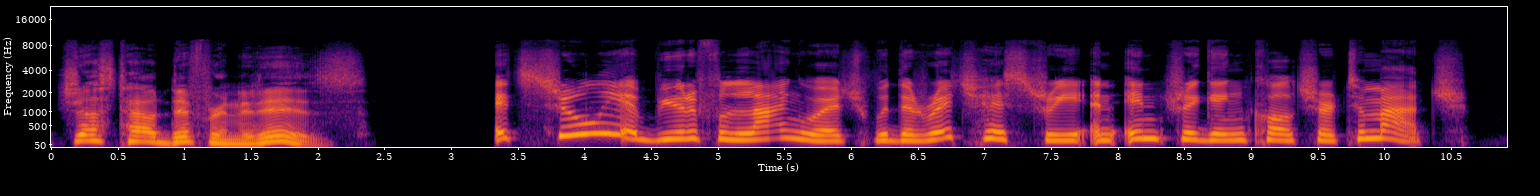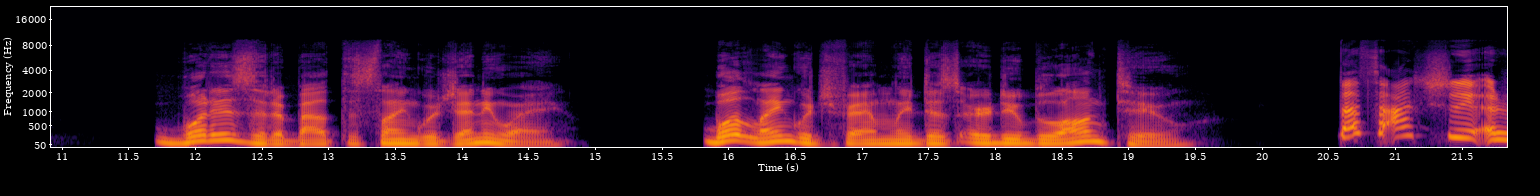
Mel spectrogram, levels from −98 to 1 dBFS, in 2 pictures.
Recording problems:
wrong speed and pitch; too slow and too low; 0.6 times normal speed
abrupt cut into speech; at the end

